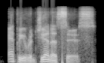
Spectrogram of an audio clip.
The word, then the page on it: Epeirogenesis: British English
